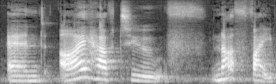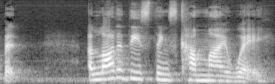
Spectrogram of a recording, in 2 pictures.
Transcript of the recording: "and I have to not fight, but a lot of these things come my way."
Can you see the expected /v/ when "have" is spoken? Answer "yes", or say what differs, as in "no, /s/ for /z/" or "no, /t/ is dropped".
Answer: no, /f/ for /v/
